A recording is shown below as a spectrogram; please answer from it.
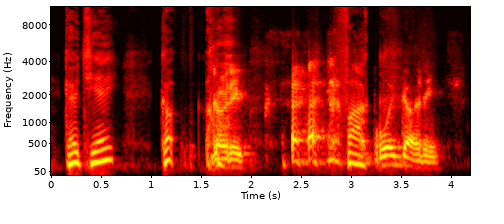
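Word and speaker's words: Gotye: Gautier? Goaty.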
